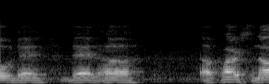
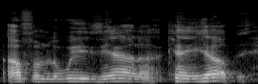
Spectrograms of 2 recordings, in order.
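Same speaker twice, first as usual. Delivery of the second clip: ordinary delivery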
